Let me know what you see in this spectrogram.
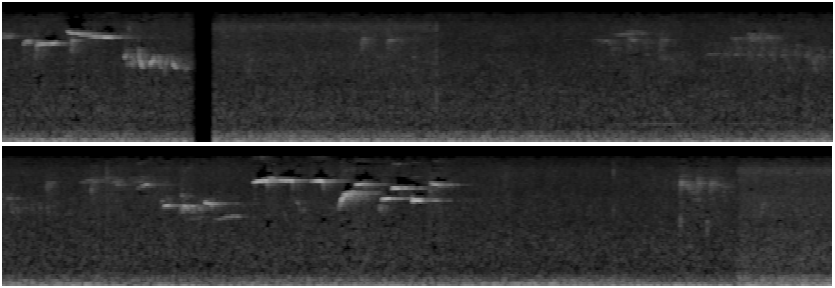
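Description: Small birds chirping in quick high notes, in two short bouts, about a second in and again around eight to nine seconds in, over a steady low background rumble. The sound cuts out completely for an instant about a second and a half in.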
